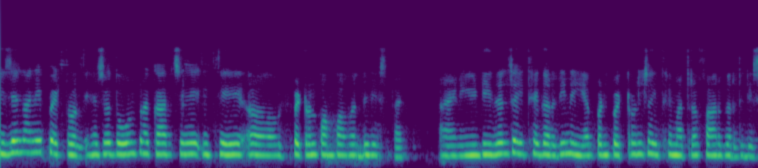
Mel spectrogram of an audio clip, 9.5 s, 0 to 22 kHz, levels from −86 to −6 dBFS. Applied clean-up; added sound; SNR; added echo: neural mask model DeepFilterNet 3.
